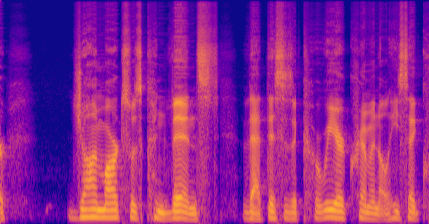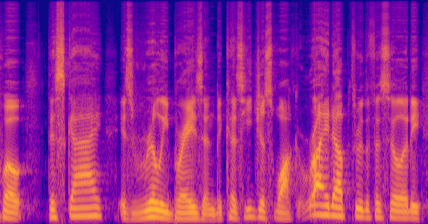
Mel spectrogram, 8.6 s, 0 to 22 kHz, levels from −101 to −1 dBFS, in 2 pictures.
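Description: Crude rate conversion runs throughout, consistent with repeating samples to go from 44.1 kHz to 48 kHz. A gritty fizz, roughly 20 dB below, trails the speech.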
